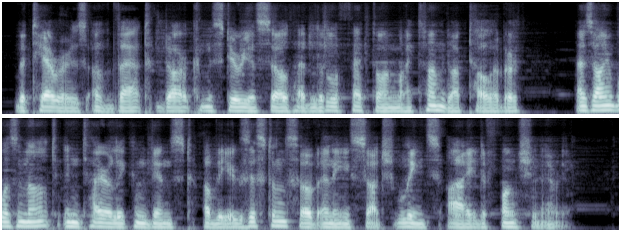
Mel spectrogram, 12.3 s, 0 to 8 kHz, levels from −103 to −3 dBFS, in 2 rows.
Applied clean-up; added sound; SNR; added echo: neural mask model DeepFilterNet 3.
